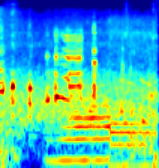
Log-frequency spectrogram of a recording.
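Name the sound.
chicken clucking in video game The Outer Worlds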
